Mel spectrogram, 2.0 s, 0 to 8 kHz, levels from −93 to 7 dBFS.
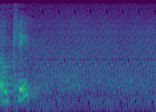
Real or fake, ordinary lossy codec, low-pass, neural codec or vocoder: fake; none; none; codec, 16 kHz, 1.1 kbps, Voila-Tokenizer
